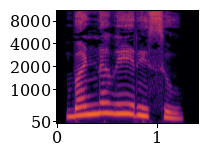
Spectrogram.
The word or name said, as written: ಬಣ್ಣವೇರಿಸು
